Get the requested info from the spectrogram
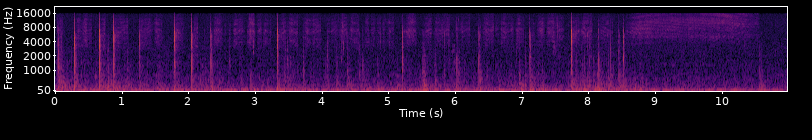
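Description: Chalk on a chalkboard as a heading is written: a quick run of sharp taps and short strokes, thinning out after the first few seconds. A longer scratchy stroke comes near the end.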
